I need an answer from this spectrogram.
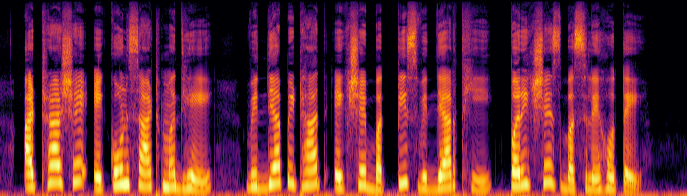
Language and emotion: Marathi, neutral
